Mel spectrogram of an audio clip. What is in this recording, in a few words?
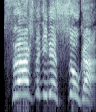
scav battlecry; eft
